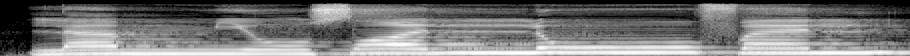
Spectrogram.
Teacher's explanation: Lu mad tabi'i dhahiri karena ada waw sukun yang sebelumnya berbaris dhammah, maka huruf lam kita panjangkan 2 harokat.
